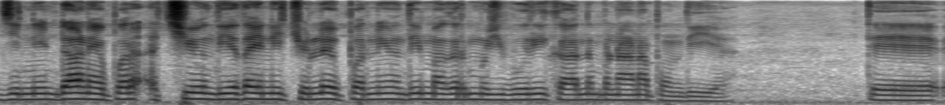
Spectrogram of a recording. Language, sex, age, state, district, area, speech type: Dogri, male, 18-30, Jammu and Kashmir, Reasi, rural, spontaneous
